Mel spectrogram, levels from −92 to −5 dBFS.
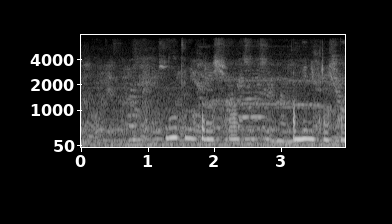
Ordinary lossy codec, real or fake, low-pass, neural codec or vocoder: none; real; 7.2 kHz; none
